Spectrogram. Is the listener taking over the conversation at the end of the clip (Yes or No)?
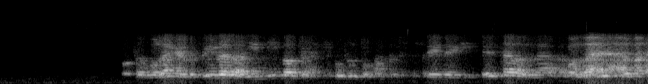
Yes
